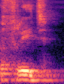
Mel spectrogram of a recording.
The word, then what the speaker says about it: fridge: यहाँ पे जी से पहले देखिए डी आया हुआ है, देन हम उसको पढ़ेंगे डी साइलेंट होता है। जैसे एक होता है फ्रिज, FRIDGE, फ्रिज।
